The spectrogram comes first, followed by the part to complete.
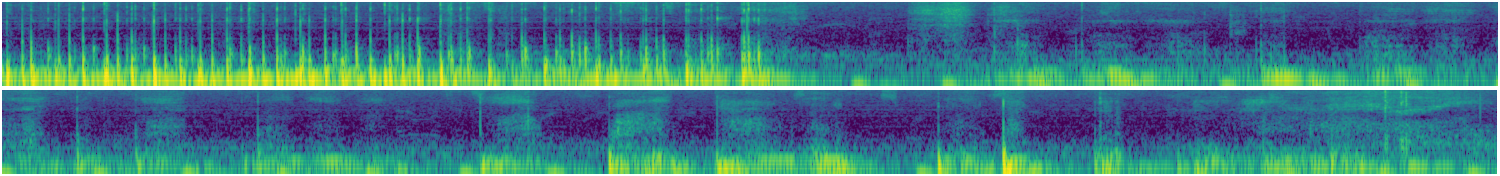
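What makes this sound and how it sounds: Long nails scratch, trace and tap the thin glossy paper page of a magazine held open on the same spread. A dense, continuous scratching fills the first few seconds, then gives way to quieter, irregular taps and short strokes. The sound stays soft, dull and low-weighted, with no ring after each touch.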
